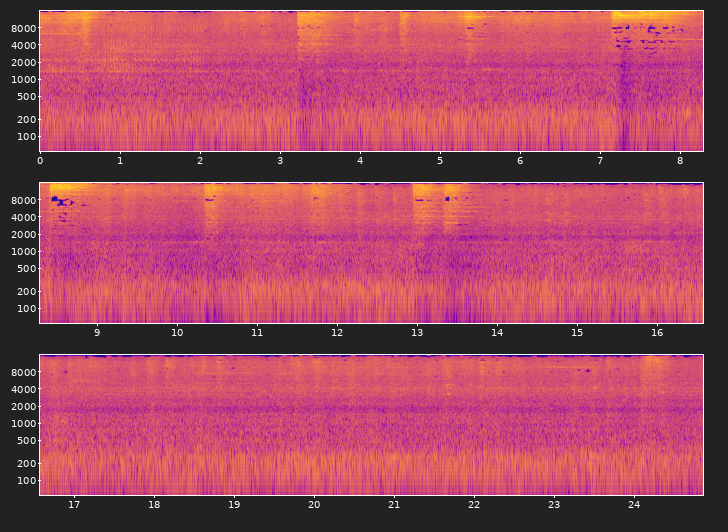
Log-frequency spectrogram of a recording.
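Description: A train passing at close range: a steady rumble of wheels on the rails, with a few sharp clacks from the wheels going over rail joints.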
